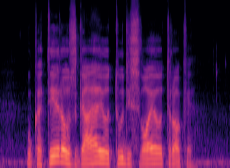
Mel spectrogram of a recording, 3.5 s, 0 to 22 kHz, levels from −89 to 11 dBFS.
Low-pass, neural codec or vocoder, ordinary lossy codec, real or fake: none; vocoder, 44.1 kHz, 128 mel bands, Pupu-Vocoder; none; fake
